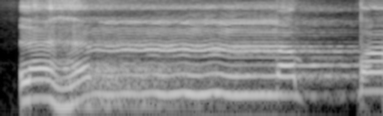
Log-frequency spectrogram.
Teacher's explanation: Bertemunya huruf tak sukun dan huruf po, memasukkan 2 huruf yang sejenis makhrajnya disebut dengan bacaan idgham mutajanisain, dengan menghilangkan sifat hamas pada huruf ta ini. Kita hilangkan sifat hamas dari huruf ta ini karena kita langsung masuk pada huruf po, maka kita baca tebal. Lahammat ta.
